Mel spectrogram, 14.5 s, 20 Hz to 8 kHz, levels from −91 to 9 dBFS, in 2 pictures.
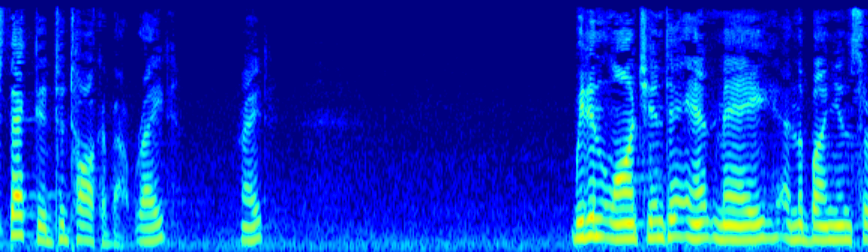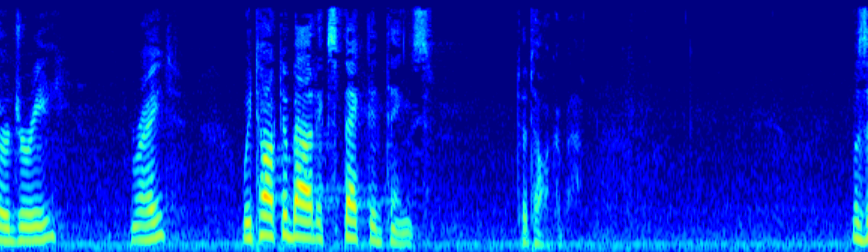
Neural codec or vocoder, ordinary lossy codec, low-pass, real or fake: none; MP3, 32 kbps; 7.2 kHz; real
